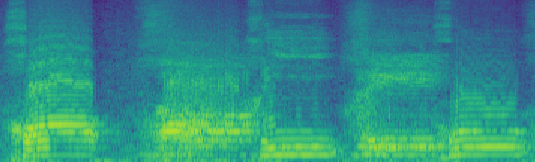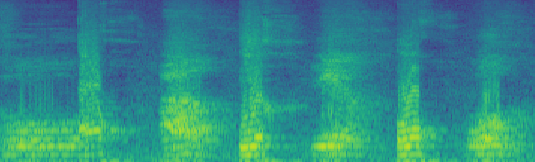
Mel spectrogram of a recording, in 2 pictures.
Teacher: Dia dari segi aliran suara dia mengalir. Dan juga memiliki sifat hams, dari segi aliran nafas dia pun mengalir. Jadi kita alirkan ketika dalam keadaan sukun akan lebih jelas, dan ketika berharokat pun sebenarnya sudah memiliki aliran suara dan aliran nafas tersebut.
